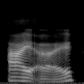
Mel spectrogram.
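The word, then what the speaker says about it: 愛: He begins by pointing out that the Japanese kanji for the word love, which is pronounced "ai", requires exactly 13 strokes of the pen to write.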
